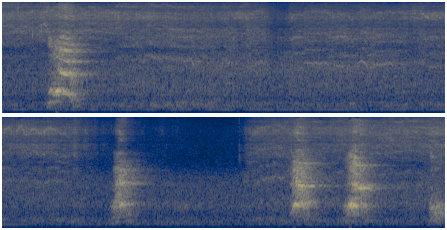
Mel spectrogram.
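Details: Border Collie chasing a remote-control car, giving sharp single barks, one near the start and then a cluster of three or four spaced about half a second apart near the end, over a steady whirring motor hiss.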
